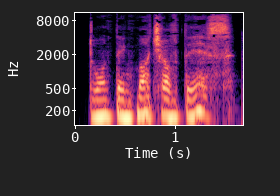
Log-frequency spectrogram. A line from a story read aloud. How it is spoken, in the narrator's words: Joey whispered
